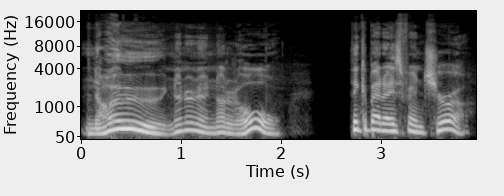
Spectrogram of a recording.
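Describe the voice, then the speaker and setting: A man chatting casually as a podcast co-host and actor, riffing in an animated, sweary way. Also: on the high side, a little slow, dry recording, clean studio sound.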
